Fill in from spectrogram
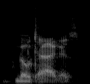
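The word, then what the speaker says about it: Geaux Tigers: And if you ever see Go Tigers written like that, like to where it's not like a Clemson fan, but it's an LSU guy that writes it G-E-A-U-X, you got to say it like like Coach O. – Go Tigers.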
